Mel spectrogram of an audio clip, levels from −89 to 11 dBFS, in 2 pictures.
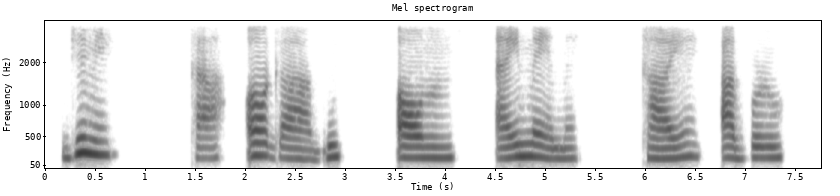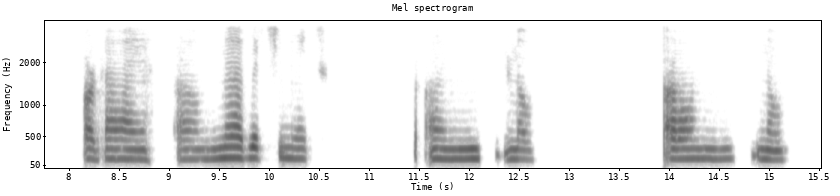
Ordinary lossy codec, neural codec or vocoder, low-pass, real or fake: none; codec, 16 kHz, 0.5 kbps, X-Codec, HuBERT features, trained on general audio; 3.6 kHz; fake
